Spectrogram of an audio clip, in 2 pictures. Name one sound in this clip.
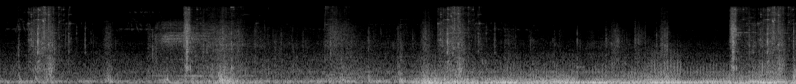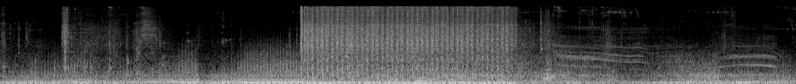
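Footsteps thud and scrape on a tiled roof.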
